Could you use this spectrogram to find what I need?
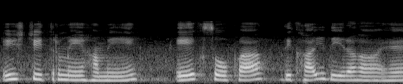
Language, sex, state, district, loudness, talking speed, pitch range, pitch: Hindi, female, Uttar Pradesh, Shamli, -16 LUFS, 150 wpm, 195-230 Hz, 210 Hz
